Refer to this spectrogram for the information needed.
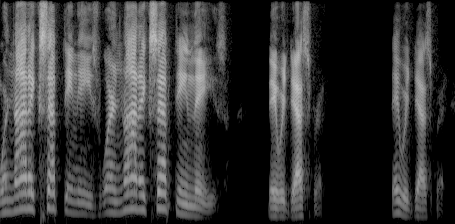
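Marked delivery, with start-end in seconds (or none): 0.0-2.8 put-on loud, high, obnoxious yelling. Retelling how a man chased them out of the building, imitating him yelling.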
